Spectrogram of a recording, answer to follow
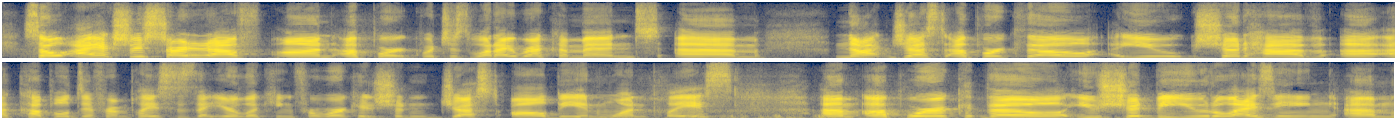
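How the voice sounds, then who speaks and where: A woman's voice: on the high side, moderate pace. A woman hosting a live Q&A stream, chatting casually with many fillers, laughing often and reading viewer comments aloud. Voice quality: warm, conversational, many fillers.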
